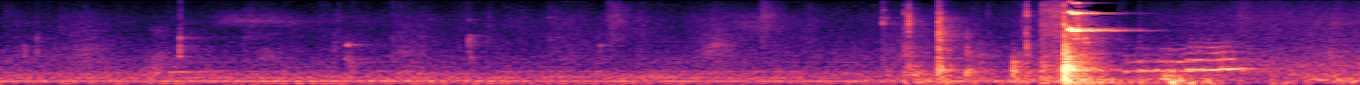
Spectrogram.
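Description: Metal doorknob and latch of a glass French door clicking and rattling as a hand grabs and turns it. The loudest is one sharp metallic click about five seconds in that rings briefly. Before that there is only a faint steady low hum.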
